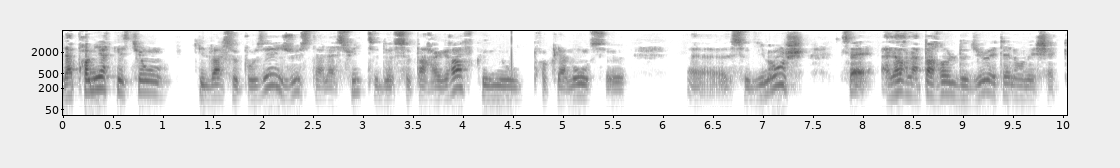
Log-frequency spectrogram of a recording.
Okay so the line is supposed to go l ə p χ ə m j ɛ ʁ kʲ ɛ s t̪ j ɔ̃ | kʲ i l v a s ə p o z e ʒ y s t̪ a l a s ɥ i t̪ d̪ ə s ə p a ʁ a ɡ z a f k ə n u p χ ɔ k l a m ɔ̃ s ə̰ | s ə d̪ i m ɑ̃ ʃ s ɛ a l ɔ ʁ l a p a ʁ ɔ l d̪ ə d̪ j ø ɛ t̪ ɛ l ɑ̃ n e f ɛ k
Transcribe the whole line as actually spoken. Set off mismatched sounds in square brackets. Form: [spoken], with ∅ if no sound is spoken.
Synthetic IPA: l [a] p χ ə m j ɛ ʁ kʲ ɛ s t̪ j ɔ̃ | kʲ i l v a s ə p o z e ʒ y s t̪ a l a s ɥ i t̪ d̪ ə s ə p a ʁ a ɡ [ʁ] a f k ə n u p χ ɔ k l a m ɔ̃ s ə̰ | s ə d̪ i m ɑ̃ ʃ s ɛ a l ɔ ʁ l a p a ʁ ɔ l d̪ ə d̪ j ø ɛ t̪ ɛ l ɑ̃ n e [ʃ] ɛ k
